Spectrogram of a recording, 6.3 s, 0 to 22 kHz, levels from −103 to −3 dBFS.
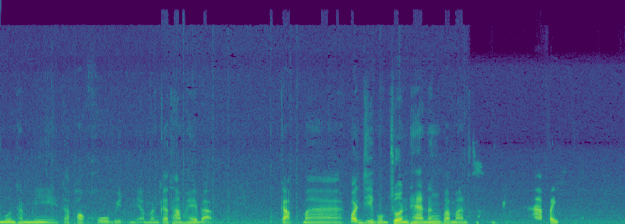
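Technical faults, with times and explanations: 4.72–5.89 s, speech suppressed in double talk: The talker's level sinks by around 20 dB at its deepest, and about a second of the speech in this stretch is pulled down or broken up. This is likely the echo canceller getting confused when both ends talk at once. It can't tell the near voice from the loudspeaker echo, so it plays it safe and ducks everything, taking the wanted speech down along with the echo.
4.77–4.81 s, other side's voice leaking through: A brief scrap of the far-end voice, roughly 25 dB under the main speech, slips through right inside that ducked stretch. It's quiet and short, so it reads as a faint blip rather than anything intelligible. The likely cause is the talker's loudspeaker bleeding into the mic, with the echo canceller failing to scrub out that last bit of residual echo while it was struggling with the double talk.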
